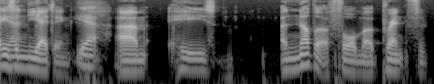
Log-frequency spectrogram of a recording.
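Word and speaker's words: Yeading: and Yedding.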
